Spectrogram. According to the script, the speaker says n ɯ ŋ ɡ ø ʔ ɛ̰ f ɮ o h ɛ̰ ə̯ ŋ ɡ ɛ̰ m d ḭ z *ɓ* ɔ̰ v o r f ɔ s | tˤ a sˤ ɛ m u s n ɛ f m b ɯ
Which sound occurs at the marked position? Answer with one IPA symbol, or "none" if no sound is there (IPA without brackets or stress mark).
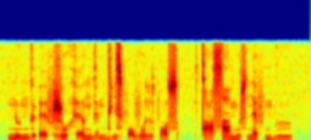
f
